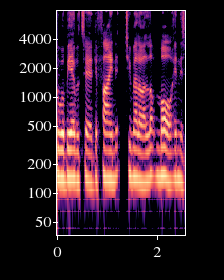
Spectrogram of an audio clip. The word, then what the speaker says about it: Tumelo: Well, I pronounce it Tumelo, but I guess it's up to interpretation, maybe. Well, I'm going to go with Tumelo as well and try and remember to pronounce it that way.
